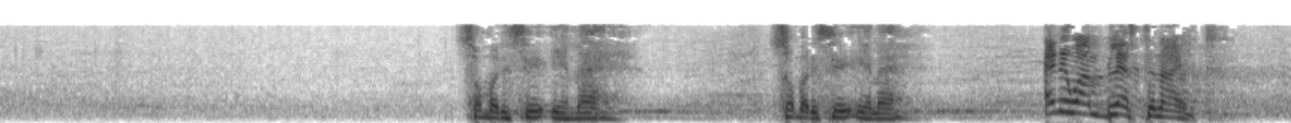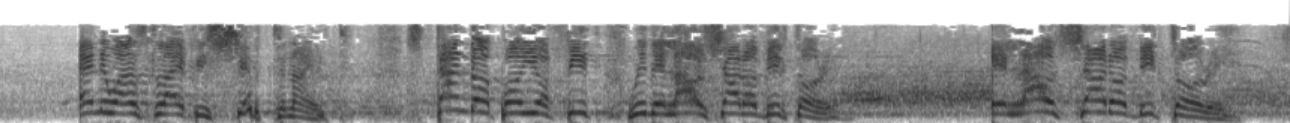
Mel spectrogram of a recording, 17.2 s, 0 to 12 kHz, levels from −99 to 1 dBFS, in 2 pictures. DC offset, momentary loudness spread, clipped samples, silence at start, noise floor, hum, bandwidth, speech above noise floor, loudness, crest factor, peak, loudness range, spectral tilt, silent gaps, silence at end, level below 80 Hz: under 0.1%; 12 LU; under 0.1%; 3.05 s; -58 dBFS; none; 6 kHz; 37 dB; -19 LUFS; 20 dB; -2 dBFS; 9 LU; -4.5 dB/octave; none; 0 s; -56 dBFS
